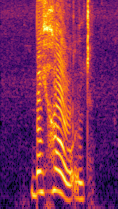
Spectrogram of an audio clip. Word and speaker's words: behold: Here, the second syllable is accented. Undoubtedly. Behold.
